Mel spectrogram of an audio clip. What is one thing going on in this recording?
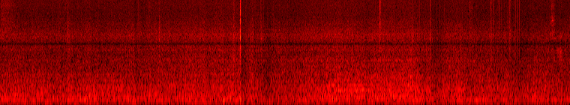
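Tyres roll on asphalt with a low rumble.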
